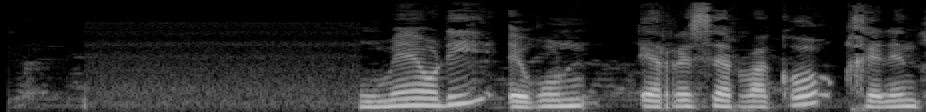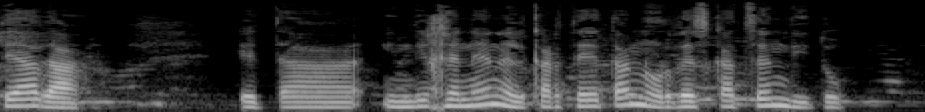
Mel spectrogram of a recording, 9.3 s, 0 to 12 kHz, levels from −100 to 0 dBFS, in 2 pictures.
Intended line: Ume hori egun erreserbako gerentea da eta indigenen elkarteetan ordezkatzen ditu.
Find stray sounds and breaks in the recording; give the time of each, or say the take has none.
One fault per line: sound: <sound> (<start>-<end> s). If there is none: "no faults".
no faults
